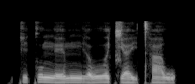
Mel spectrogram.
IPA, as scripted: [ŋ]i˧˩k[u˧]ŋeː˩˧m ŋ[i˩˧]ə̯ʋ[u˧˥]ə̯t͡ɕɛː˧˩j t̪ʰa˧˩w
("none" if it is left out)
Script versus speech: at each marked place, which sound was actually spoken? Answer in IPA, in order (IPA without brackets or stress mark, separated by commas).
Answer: k, u˧, i˧˩, u˧˥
